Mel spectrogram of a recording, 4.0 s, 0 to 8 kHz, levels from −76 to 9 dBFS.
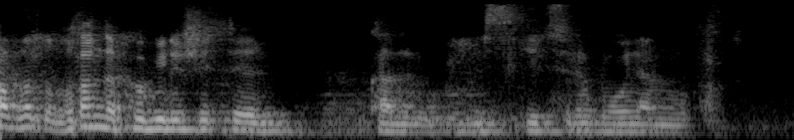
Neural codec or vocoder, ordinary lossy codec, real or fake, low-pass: codec, 16 kHz, 1.1 kbps, Voila-Tokenizer; none; fake; none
